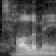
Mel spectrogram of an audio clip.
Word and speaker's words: Ptolemy: I heard that with words like Ptolemy as well. They did used to say Ptolemy. Wow. That's why the P is there.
